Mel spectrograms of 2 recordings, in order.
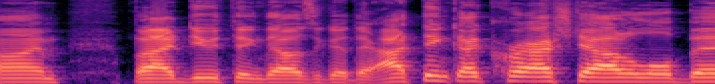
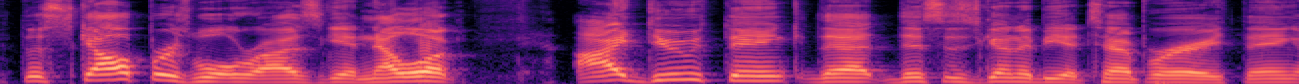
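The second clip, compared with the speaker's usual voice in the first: ordinary delivery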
